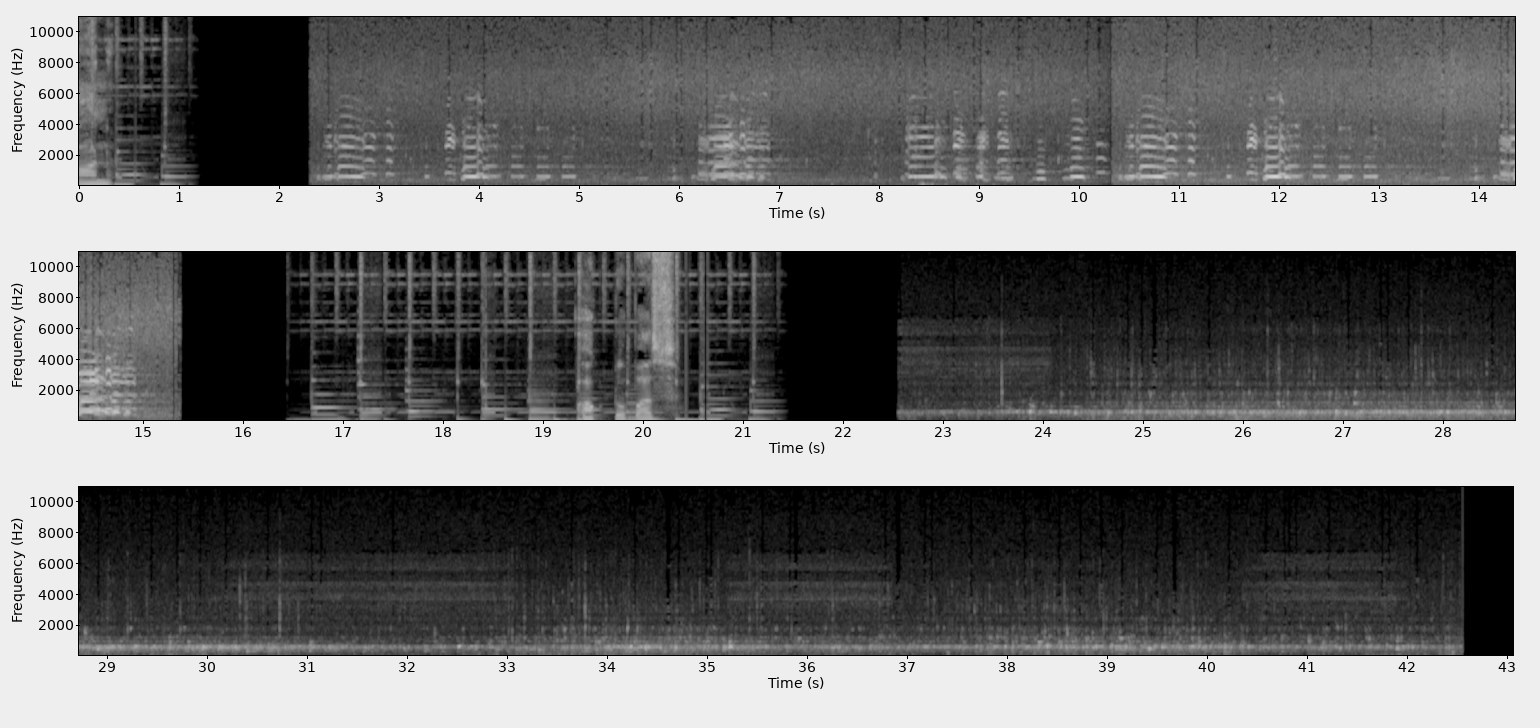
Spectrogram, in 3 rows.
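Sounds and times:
underwater gurgling and crackle: 22.6 - 42.6.

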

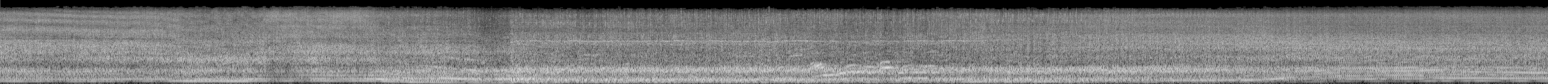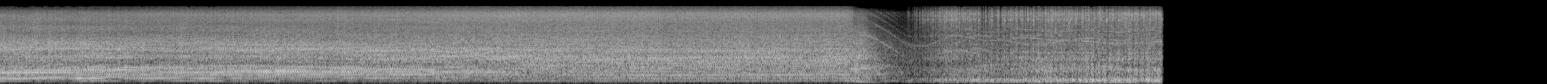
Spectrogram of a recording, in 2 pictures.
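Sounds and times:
pulling tractor engine at full throttle: 0.0 - 27.1.

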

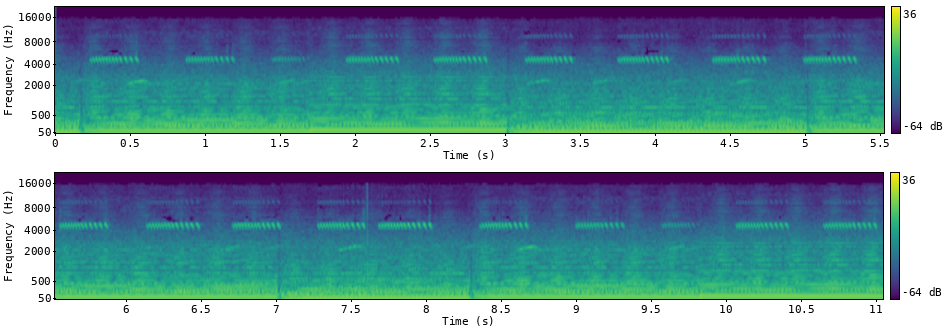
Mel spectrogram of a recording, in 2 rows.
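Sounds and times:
music of sustained low tones: 0.0 - 11.0
cricket chirping: 2.0 - 9.3.

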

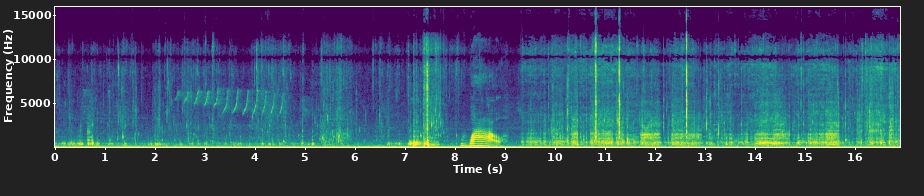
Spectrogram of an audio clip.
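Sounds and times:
toy car sloshing through mud: 9.4 - 16.9.

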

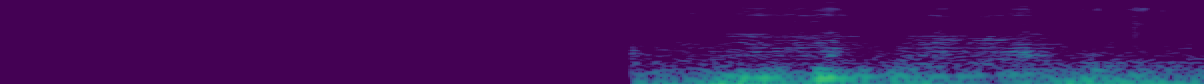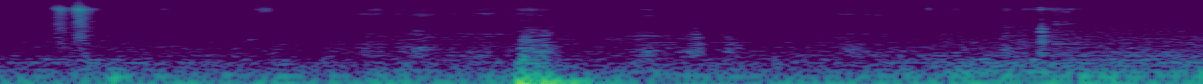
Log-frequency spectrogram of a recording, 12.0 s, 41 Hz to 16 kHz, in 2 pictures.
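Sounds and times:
pencil lead scratching on board: 3.4 - 11.5.

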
